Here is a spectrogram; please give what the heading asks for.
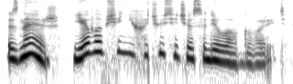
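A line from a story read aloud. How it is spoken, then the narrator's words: Soft, insinuating. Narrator (Russian): вкрадчиво сообщил Арман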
